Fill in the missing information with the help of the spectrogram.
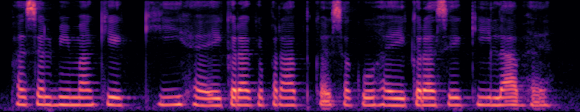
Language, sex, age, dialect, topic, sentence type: Magahi, female, 31-35, Southern, agriculture, question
